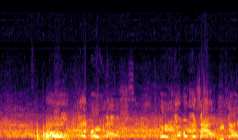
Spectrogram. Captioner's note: commentators exclaim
